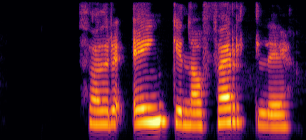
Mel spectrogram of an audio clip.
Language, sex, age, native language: Icelandic, female, 10, Icelandic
